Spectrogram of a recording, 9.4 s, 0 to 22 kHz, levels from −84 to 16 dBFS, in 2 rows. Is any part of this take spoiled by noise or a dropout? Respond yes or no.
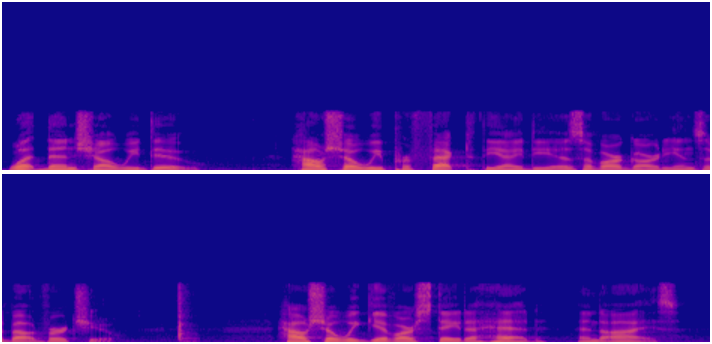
yes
